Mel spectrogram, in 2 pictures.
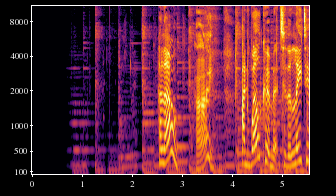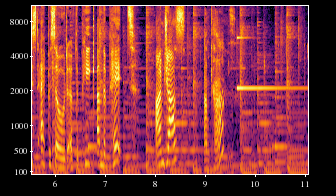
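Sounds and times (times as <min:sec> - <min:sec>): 
speech: 0:02.5 - 0:09.6
phone notification ding: 0:09.6 - 0:10.4.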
